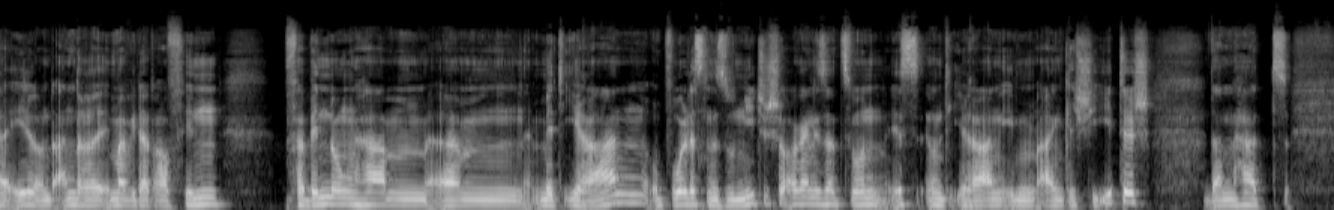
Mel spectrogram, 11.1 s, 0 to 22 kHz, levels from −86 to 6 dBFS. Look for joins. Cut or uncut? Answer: cut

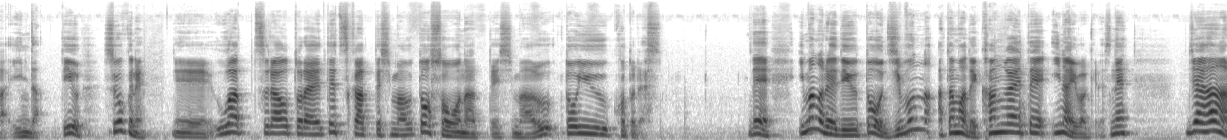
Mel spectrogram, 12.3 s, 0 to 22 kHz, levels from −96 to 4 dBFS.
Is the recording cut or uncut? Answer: uncut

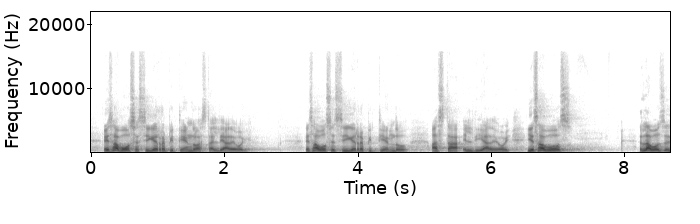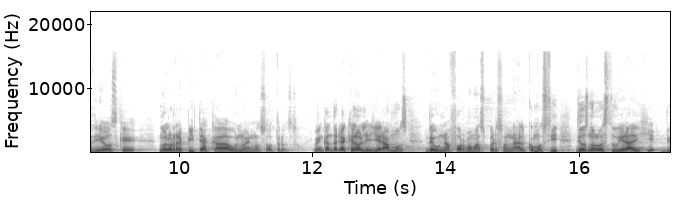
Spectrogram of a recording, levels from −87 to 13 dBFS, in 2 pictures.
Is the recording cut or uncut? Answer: uncut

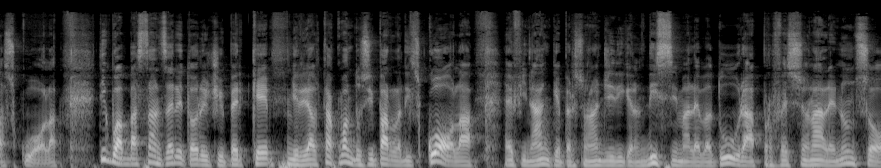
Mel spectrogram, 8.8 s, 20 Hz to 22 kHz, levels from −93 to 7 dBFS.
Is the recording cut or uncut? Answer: uncut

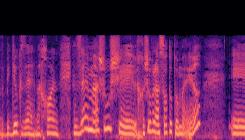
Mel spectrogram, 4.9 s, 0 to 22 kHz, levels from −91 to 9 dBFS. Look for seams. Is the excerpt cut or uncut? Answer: cut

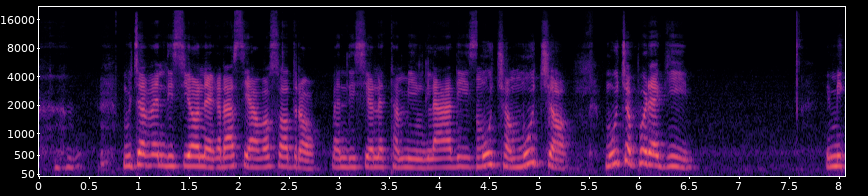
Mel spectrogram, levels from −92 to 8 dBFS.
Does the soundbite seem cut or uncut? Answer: cut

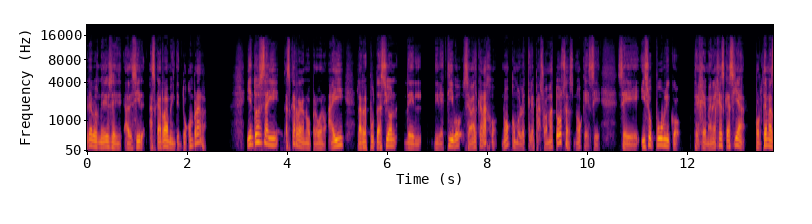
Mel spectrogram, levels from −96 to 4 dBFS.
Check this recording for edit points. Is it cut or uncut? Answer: uncut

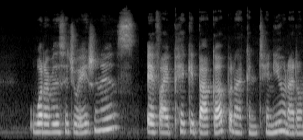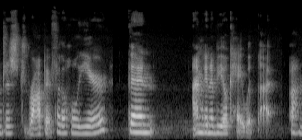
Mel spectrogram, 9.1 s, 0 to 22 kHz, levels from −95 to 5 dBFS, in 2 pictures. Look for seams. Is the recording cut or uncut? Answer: uncut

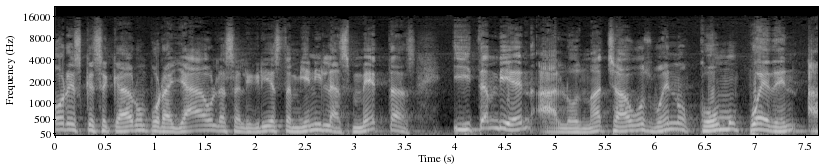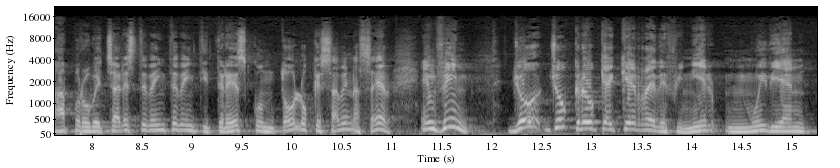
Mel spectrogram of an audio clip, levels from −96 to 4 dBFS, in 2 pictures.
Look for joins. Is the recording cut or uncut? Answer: uncut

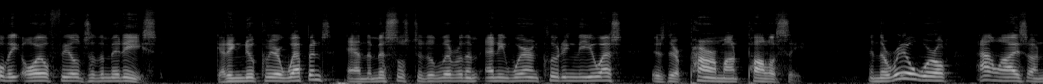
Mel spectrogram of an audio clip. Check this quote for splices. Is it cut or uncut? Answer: uncut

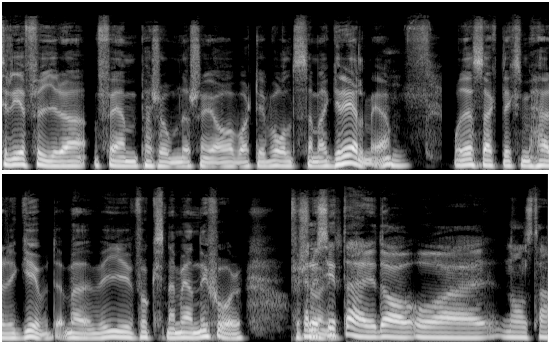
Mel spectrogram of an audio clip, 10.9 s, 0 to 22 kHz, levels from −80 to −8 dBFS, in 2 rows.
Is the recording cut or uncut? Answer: cut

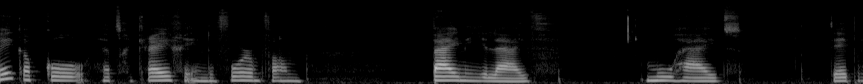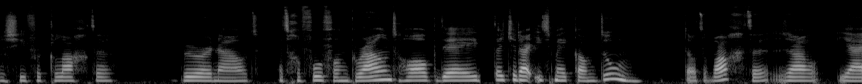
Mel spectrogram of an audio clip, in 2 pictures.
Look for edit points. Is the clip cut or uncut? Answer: cut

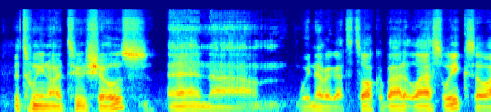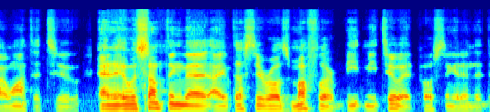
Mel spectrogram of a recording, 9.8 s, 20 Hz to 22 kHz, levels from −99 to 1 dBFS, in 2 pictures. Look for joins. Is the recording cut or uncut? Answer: cut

